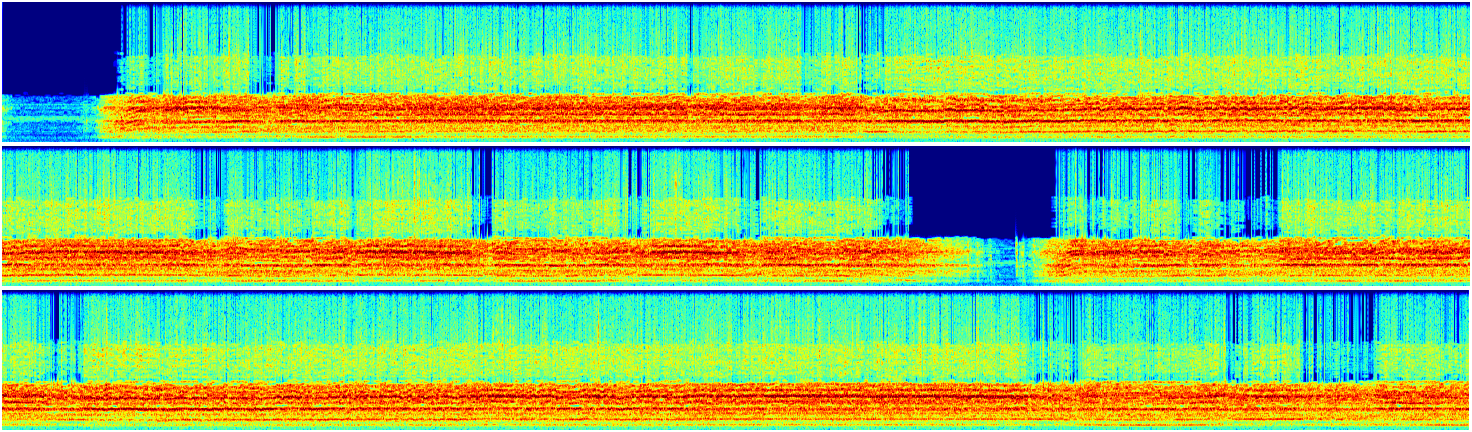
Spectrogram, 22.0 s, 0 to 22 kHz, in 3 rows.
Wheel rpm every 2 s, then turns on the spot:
150, 230, 210, 220, 230, 200, 140, 220, 210, 230, 230.
none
